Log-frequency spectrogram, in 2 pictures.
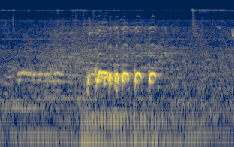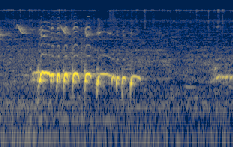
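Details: Local zebra dove giving two stuttering cooing phrases a couple of seconds apart, each a rapid run of short level notes, with a low rumbling background and faint high chirps from other birds.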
